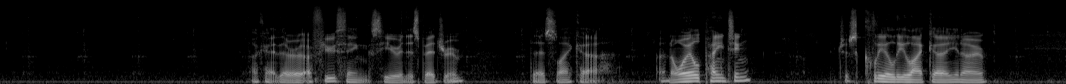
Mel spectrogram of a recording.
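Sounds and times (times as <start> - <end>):
clock ticking with soft even clicks: 0.0 - 2.1, 4.6 - 6.4
faint low electrical hum: 0.0 - 10.6
speech: 2.6 - 7.6, 8.4 - 10.0.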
